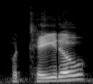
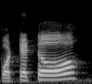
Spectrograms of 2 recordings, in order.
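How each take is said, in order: First: It is said with an American English accent. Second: It is said with an Indian English accent. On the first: The speaker calls it right. "I can finally hear people say potato" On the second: The speaker calls it wrong. "and not potato"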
